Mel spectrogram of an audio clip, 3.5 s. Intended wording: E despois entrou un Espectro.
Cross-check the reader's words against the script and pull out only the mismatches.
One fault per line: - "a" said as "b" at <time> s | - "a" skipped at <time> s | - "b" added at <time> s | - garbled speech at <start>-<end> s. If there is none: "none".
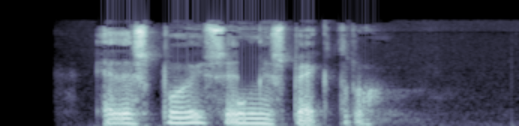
- "entrou" skipped at 1.4 s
